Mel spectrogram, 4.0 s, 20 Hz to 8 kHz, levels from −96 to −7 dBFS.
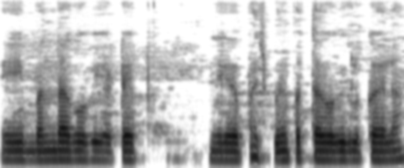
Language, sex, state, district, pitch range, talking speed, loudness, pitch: Bhojpuri, male, Bihar, Saran, 115-120 Hz, 150 wpm, -20 LUFS, 120 Hz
